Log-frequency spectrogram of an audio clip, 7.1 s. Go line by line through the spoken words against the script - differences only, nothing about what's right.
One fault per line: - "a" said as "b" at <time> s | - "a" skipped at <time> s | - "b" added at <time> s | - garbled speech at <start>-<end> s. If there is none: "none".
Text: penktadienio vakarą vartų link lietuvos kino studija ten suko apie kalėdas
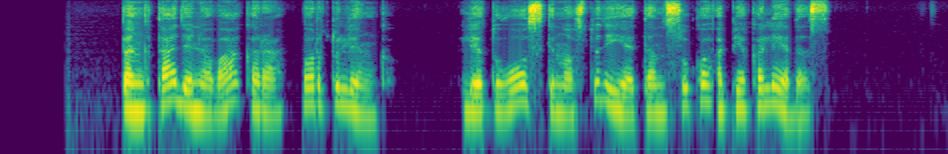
none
